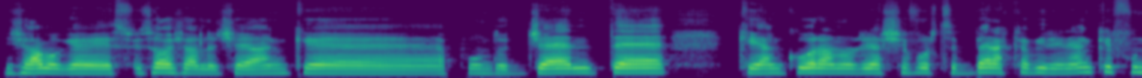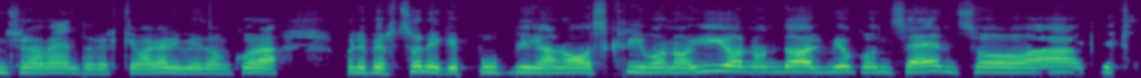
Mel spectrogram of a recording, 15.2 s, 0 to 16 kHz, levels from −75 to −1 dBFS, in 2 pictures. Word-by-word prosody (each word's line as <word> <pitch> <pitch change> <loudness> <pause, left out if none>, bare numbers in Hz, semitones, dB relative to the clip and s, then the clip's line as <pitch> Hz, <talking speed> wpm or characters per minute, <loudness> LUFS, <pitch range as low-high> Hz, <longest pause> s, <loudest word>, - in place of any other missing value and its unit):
Diciamo 180 +1 +2
che 170 -1 +1
sui 180 - -9
social 180 -3 0
c'è 165 +2 -3
anche 165 -1 -1
appunto 160 0 -9
gente 185 +1 +3 0.4
che 180 - -1
ancora 185 +2 +1
non 180 0 -2
riesce 180 +1 -1
forse 185 0 -7
bene 190 +4 +2
a 185 - +2
capire 185 -1 -4
neanche 200 +4 -2
il - - -7
funzionamento, 190 -3 -3
perché 175 +3 -7
magari 190 +2 +1
vedo 185 0 -2
ancora 180 +1 +1 0.4
quelle 200 -1 -2
persone 210 +3 +1
che 190 0 -3
pubblicano, 195 -1 +1
scrivono: 200 -1 -1
"io 240 +2 +4
non 215 -1 -5
do 230 +1 +6
il 215 -2 +3
mio 225 +1 +2
consenso," 215 0 +1
ah 215 +2 +3
che 205 -1 -7
che - - -14
190 Hz, 145 wpm, -22 LUFS, 175-205 Hz, 0.4 s, do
